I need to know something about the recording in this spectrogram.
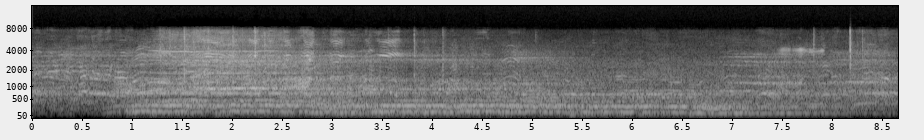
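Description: Spectators cheer loudly.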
